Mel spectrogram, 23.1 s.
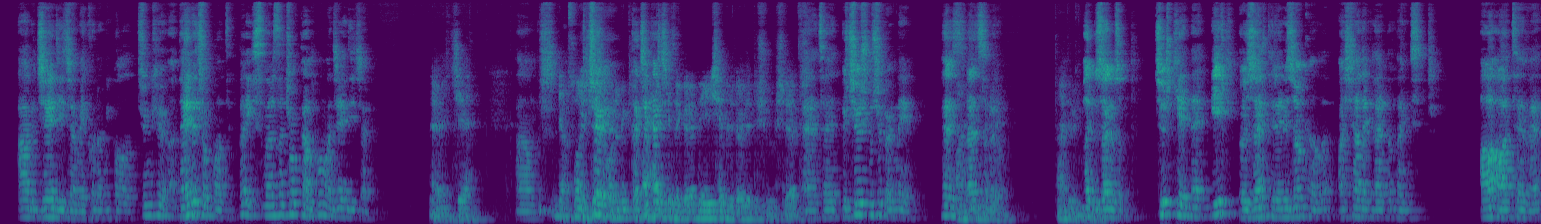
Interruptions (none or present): present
